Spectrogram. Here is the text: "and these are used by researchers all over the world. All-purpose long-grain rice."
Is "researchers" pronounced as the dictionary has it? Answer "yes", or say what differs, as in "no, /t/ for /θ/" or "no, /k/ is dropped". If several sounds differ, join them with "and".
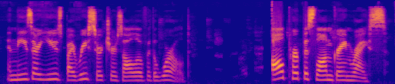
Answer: yes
